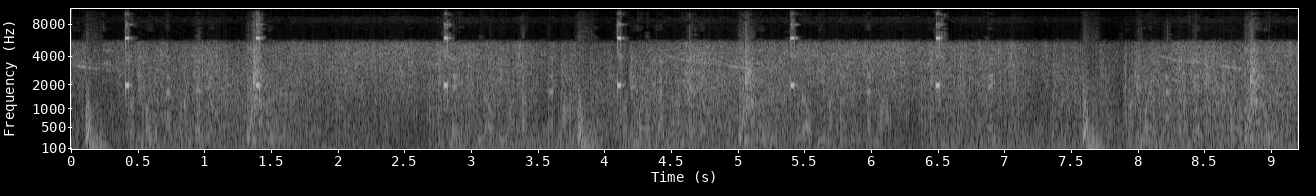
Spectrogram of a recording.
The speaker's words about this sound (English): Alright, so there you go, the platform is destroyed.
